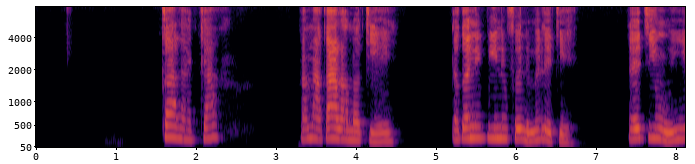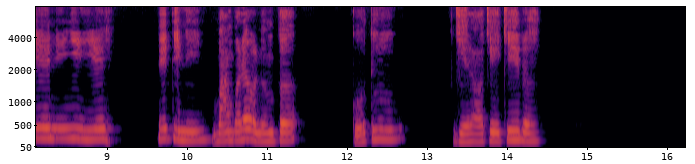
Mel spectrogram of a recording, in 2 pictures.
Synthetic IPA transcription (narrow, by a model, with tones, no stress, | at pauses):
kaː˦˨la˨t͡ʃa˦ | ka˧maː˨kaː˦˨la˧lɔ˧ti˨e˨˦˨ | lə˧kə˦ni˦piː˦nɨ˦fə˦nɨ˨mi˦le˨ti˨e˨ | e˦ti˦ŋu˨˦je˦ni˦ɲĩ˦je˦˨ | ni˦ti˧ni˧ɡ͡ba˨˦bə˧ɾɛ˦wo˨lo˨˦m˦pə˦ | ko˨˦tu˦ | d͡ʒe˨ɾɔ˨t͡ʃeː˦˨t͡ʃeː˦ɾə˧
